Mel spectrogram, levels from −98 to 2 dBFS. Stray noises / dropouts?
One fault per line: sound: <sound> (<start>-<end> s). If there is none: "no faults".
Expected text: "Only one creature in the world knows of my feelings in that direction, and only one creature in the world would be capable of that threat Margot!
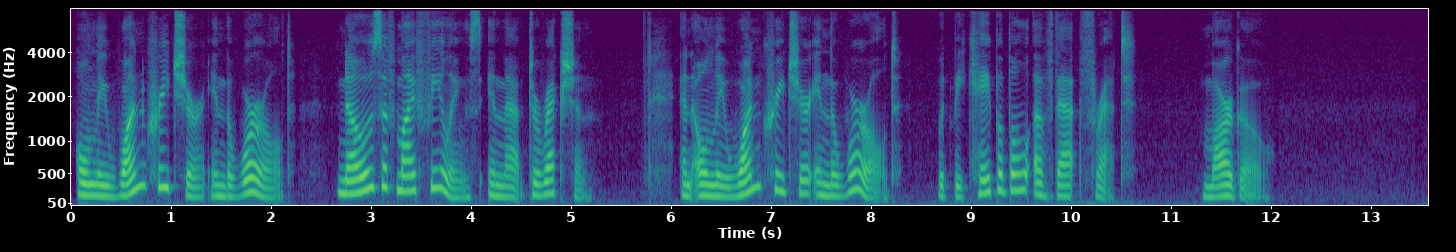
no faults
